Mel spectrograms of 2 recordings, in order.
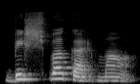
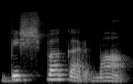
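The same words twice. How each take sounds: No difference in how they are said.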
